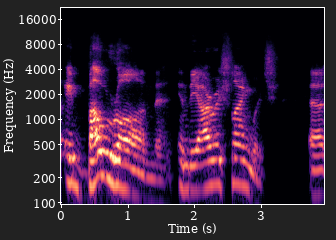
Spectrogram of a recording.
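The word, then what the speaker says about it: bodhrán: drum it's called a bauron in the irish language uh spelled b-o-d-h-r-a-n but it's pronounced like uh you know bow like you take a bow and ron and it's an instrument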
